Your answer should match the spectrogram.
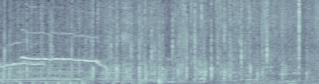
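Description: crowd clapping and cheering

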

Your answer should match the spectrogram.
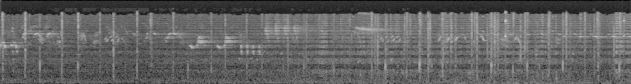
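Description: horse hooves clip-clopping

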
